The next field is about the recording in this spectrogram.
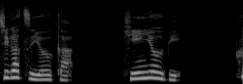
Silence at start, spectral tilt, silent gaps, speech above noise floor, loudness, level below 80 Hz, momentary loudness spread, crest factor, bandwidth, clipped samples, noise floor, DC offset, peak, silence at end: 0 s; -3.5 dB/octave; none; 29 dB; -33 LUFS; -88 dBFS; 12 LU; 16 dB; 17 kHz; under 0.1%; -61 dBFS; under 0.1%; -18 dBFS; 0 s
